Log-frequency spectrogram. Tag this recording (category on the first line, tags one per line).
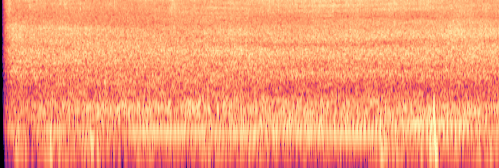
Sound effects > Vehicles
auto
car
city
field-recording
street
traffic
